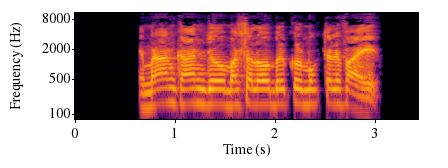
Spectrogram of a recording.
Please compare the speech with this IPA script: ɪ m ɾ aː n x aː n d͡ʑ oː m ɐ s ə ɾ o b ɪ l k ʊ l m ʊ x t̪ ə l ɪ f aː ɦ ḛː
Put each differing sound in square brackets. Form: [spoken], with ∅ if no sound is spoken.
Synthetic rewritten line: ɪ m ɾ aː n x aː n d͡ʑ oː m ɐ s ə [l] o b ɪ l k ʊ l m ʊ x t̪ ə l ɪ f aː ɦ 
